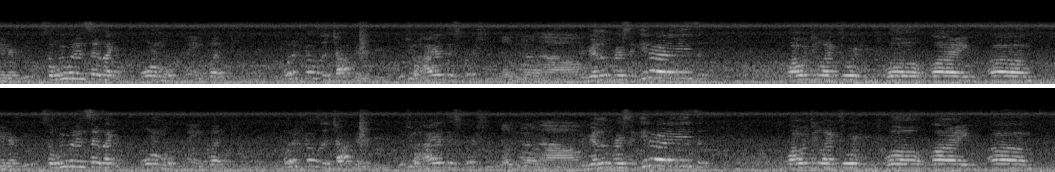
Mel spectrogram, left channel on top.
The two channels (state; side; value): normal; both; correlation 0.77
